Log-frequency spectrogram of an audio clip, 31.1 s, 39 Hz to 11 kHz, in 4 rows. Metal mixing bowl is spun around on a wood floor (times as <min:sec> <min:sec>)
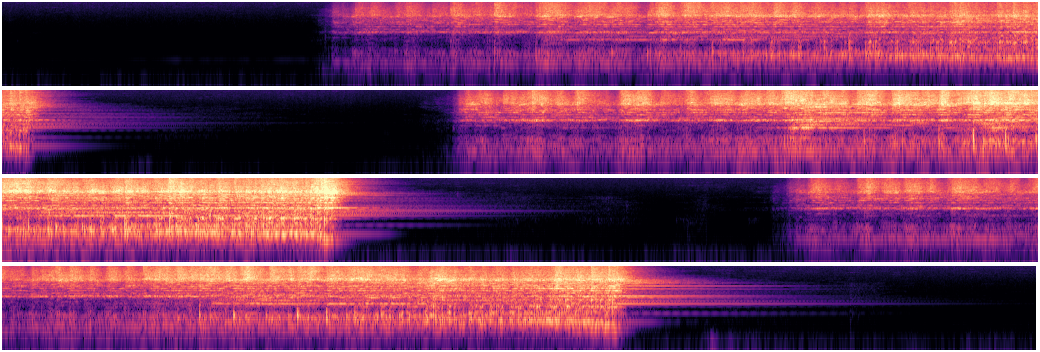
0:02.5 0:08.0, 0:11.1 0:18.2, 0:21.4 0:28.2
